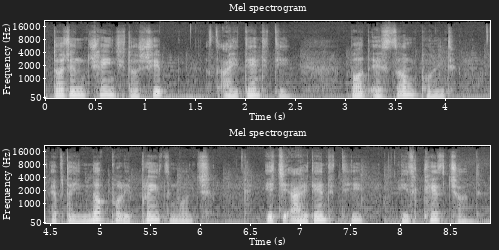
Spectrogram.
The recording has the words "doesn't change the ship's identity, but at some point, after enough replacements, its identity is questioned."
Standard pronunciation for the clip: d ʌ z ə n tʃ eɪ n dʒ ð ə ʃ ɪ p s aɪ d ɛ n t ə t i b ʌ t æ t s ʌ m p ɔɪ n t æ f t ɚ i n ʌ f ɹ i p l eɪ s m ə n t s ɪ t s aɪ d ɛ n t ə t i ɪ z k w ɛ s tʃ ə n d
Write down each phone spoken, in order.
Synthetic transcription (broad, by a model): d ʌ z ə n tʃ eɪ n dʒ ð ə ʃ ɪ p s aɪ d ɛ n t ə t i b ʌ t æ t s ʌ m p ɔɪ n t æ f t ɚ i n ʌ p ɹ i p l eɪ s m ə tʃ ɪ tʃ aɪ d ɛ n t ə t i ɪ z k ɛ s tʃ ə n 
